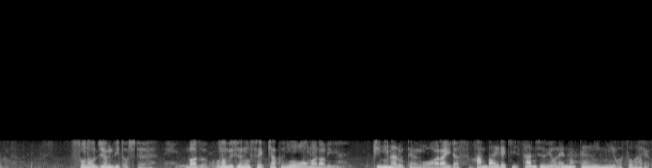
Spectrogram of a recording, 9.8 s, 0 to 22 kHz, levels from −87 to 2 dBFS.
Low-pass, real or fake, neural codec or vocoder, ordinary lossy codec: 3.6 kHz; fake; codec, 16 kHz, 1 kbps, FreqCodec, larger model; none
